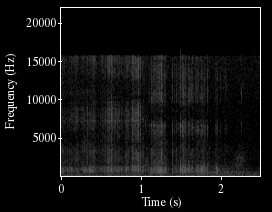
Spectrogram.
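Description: Faint scratchy slicing of a knife blade cutting through the leather of a fox pelt in several short strokes, separating a narrow strip.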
